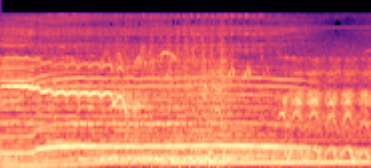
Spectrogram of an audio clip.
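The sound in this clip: A horse neighing: a shrill, wavering whinny that falls in pitch. It plays over a loud music track with sustained tones and continues alongside the music throughout.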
